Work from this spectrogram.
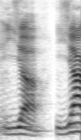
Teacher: या जो है आपका तालव्य है, तालु से बोला जाता है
